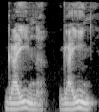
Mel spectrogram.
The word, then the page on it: GAINĂ: GAINI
